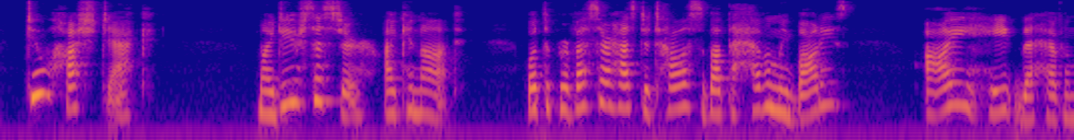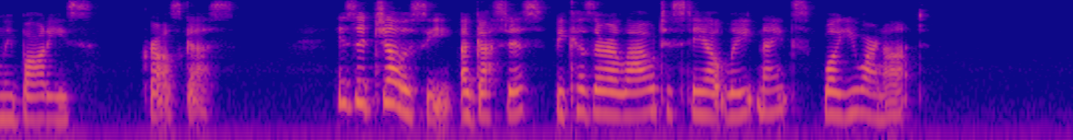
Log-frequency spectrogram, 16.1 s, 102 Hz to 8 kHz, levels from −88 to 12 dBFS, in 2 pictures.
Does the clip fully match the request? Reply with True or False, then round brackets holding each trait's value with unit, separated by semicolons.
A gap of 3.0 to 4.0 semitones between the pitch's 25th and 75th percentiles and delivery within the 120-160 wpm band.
False (3.7 semitones; 170 wpm)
